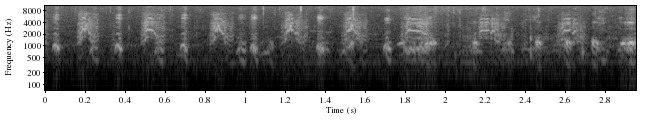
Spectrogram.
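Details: Chukar partridge in May 2024, caged decoy and wild partridges during trapping: brief run of rhythmic, clipped chuk notes, steadily repeated, slightly softer than nearby calls.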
